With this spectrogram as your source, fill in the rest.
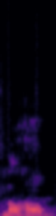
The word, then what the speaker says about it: mojo: It's moho. You're right. It is moho. In Spanish, the J is pronounced like an H.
